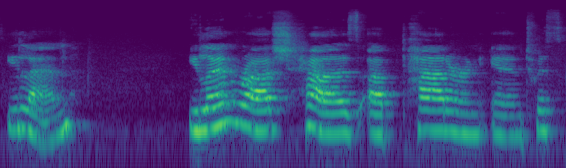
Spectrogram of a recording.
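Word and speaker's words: Hélène Rush: by ilan rush and i looked up how to pronounce her name because i wasn't sure she's french she lives in maine but she's french and it's ilen elaine rush has a pattern in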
